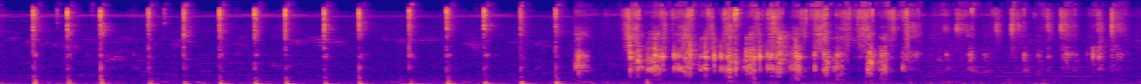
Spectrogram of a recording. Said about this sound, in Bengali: পাটাতে আদা নিলাম আদাটা একদম ভালো করে থেতলে নেব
